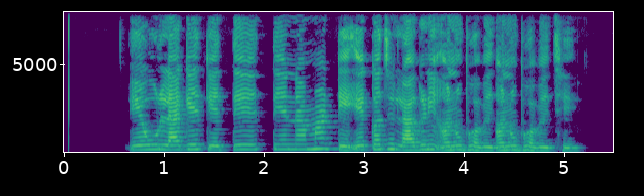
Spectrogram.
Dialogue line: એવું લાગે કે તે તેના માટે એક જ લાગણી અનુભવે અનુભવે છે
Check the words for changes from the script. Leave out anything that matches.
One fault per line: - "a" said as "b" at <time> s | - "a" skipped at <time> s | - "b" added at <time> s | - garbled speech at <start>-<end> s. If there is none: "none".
none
